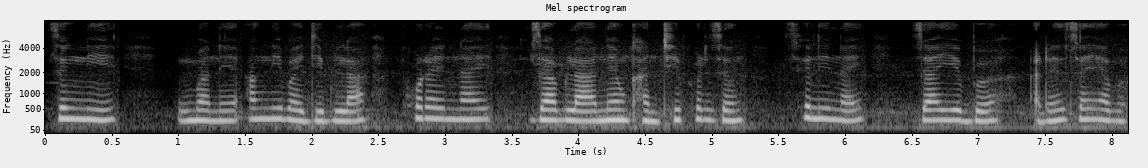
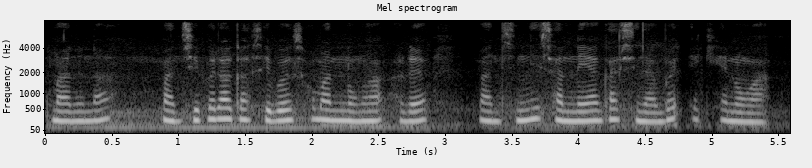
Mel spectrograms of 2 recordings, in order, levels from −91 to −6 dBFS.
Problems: constant background noise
